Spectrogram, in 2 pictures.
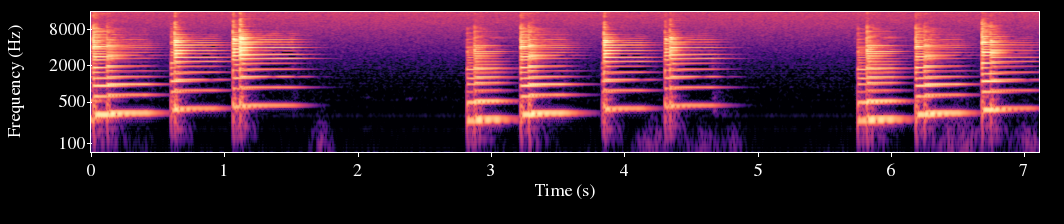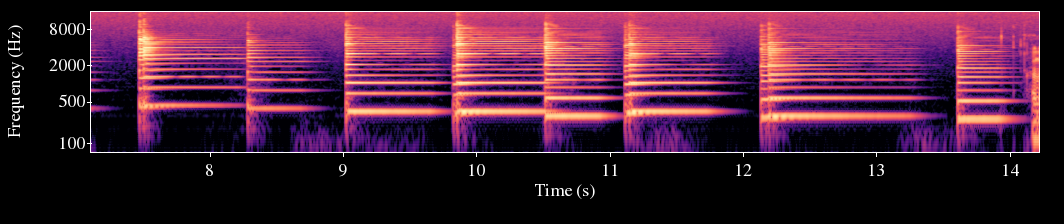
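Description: Melodic line of single notes embellished with chromatic and diatonic passing notes, played in short phrases with brief pauses between them, each note clear with sustained harmonics, no talking.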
